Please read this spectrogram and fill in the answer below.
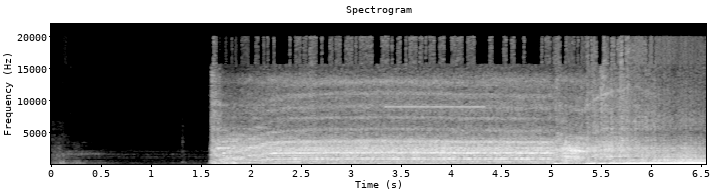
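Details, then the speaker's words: Cheap Lamborghini with DIY turbo kit, new exhaust, redone fuel system and standalone Syvecs S12 ECU, first start: engine catches abruptly and settles into a loud, steady, busy idle that never climbs in pitch; won't rev, cause not yet found. "help me out with with finding out why the car doesn't rev this does have a standalone Cybex s 12 ECU in it so there will be a little bit of troubleshooting there"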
